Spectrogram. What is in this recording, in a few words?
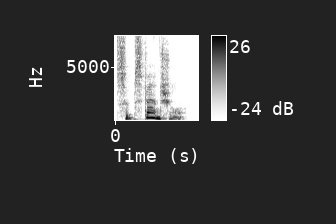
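"substantial", British English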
